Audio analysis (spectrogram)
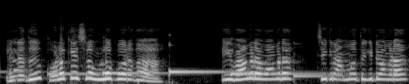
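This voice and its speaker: An anxious, put-upon grown son played by a man in a comedy cartoon. The sound is slightly muffled, with loud music underneath. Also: very high-pitched, steady tone, quick pace. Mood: earnest. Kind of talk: Tamil comedy cartoon voice acting.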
